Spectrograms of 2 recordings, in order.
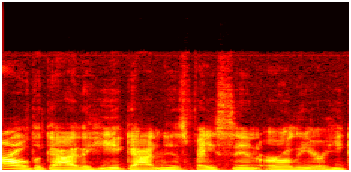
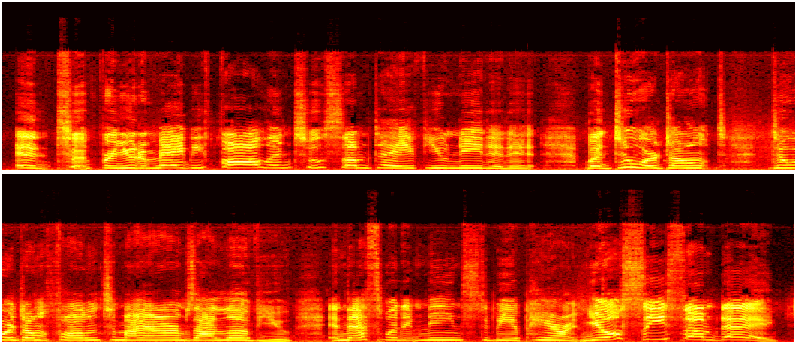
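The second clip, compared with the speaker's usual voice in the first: a touch of heartfelt mom; earnest tender monologue, pitched up; dramatic mother speech; 7 semitones higher than usual. Acted. Mother telling teen daughter she'll keep arms open, dramatic. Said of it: "be dramatic at the same time".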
